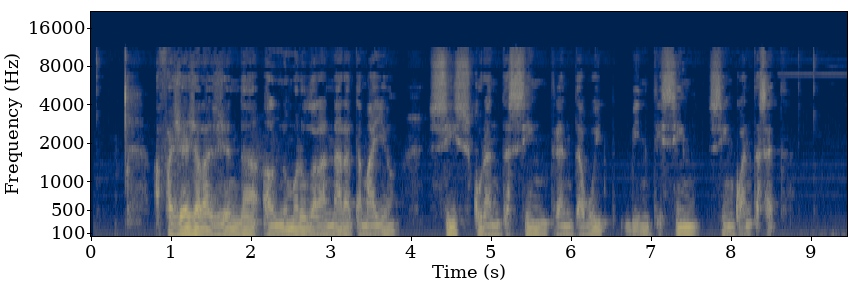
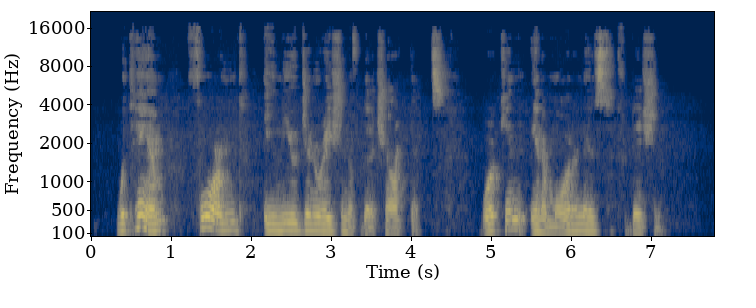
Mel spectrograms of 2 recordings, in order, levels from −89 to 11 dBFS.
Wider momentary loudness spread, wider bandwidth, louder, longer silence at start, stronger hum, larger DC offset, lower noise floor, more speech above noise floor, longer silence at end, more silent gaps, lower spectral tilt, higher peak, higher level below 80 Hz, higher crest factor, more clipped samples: second, 10 LU vs 13 LU; second, 11.5 kHz vs 16.5 kHz; second, -27 LUFS vs -20 LUFS; about the same, 0.4 s vs 0.35 s; first, 50 Hz at -45 dBFS vs none; neither; second, -56 dBFS vs -67 dBFS; second, 30 dB vs 48 dB; first, 0.9 s vs 0.65 s; neither; about the same, -5.5 dB/octave vs -5 dB/octave; about the same, -4 dBFS vs -2 dBFS; first, -38 dBFS vs -58 dBFS; first, 24 dB vs 18 dB; neither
